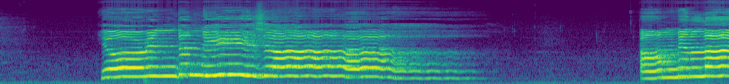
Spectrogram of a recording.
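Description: A young woman sings a sustained melody close to a phone microphone.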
